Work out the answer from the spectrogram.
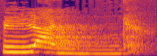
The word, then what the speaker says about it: land: with in english but the l letter i find that you have to swirl your tongue then don't forget to pronounce the d it becomes lond and landed in dutch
